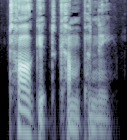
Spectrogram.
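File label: "target company", British English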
